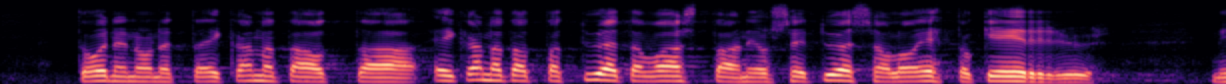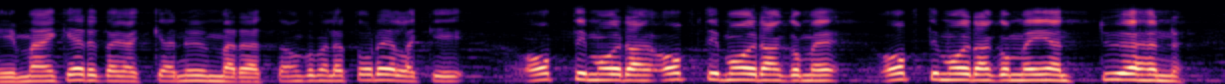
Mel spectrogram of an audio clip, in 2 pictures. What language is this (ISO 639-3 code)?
fin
